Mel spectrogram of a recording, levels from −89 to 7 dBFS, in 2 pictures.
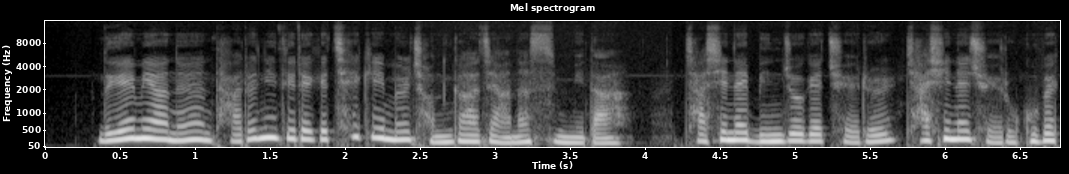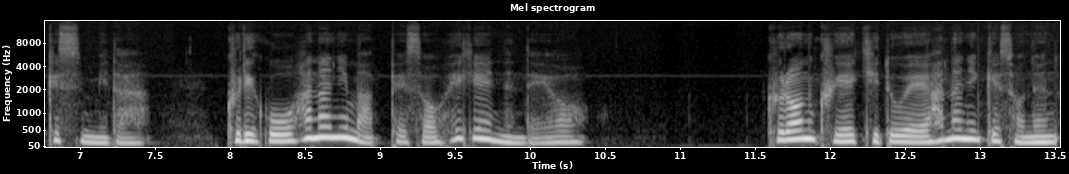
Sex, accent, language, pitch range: female, native, Korean, 155-220 Hz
